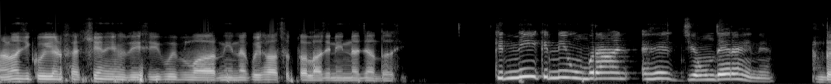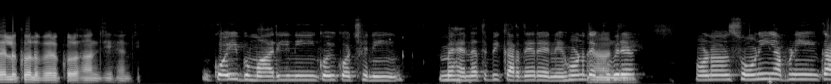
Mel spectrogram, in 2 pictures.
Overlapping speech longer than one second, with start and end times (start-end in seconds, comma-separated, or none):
none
